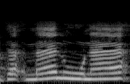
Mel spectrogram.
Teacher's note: فنحن نختلس أو نخفي ضمة النون الأولى، جزء من الحركة · Term: الاختلاس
